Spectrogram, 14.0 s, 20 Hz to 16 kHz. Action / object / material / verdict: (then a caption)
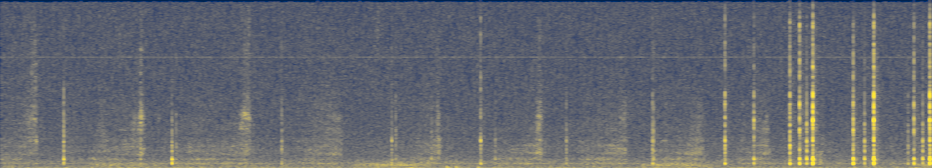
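tap / plastic laptop palm rest / plastic / none. Long manicured nails and fingertips tap on the solid black plastic palm rest beside the touchpad of a Lenovo Ideapad laptop. About 20 quiet, sharp, bright clicks sound, each dying almost instantly, spaced out at first and then coming in a quicker cluster near the end, over a faint steady hiss.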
